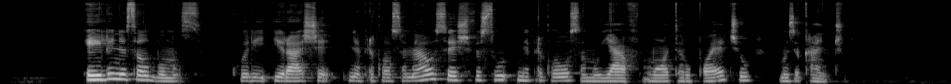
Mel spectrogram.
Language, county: Lithuanian, Marijampolė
